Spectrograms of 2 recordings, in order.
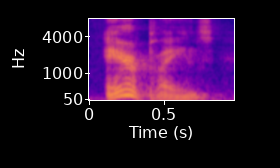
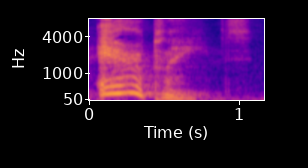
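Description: First: AIRPLANES at an ordinary pitch, rising at the end; questioning echo. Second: AIRPLANES announced high, falling at the end; excited, high-pitched correction; excited exclamation. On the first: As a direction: echo the word as a puzzled question. Other character echoes it as question. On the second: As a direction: burst out with the news in high excitement. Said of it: "she interrupted excitedly". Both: A narrator's reading.

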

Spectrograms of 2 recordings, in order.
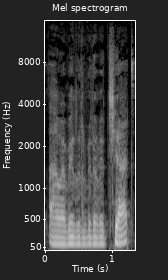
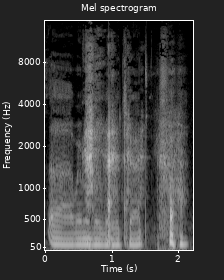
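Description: First: Said in the usual way. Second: Dropped low and soft, muttered; quiet aside. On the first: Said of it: "first take of the line". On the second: Shown as a demonstration. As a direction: throw it away under the breath. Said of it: "repeats his own line".

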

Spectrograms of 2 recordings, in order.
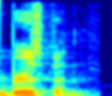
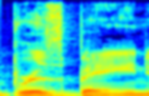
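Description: First: "Brisbane" with a reduced ending, like "Briz-bn"; local Brisbane. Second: "Brisbane" with a long second syllable, like "Briz-bain"; spelled-out Brisbane. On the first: Host shows guest the local way, "Brisbane" said as "Briz-bun". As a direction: shorten the second syllable of "Brisbane" to "bun". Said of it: "you're in Brisbane". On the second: Host shows the outsider's mistake, "Brisbane" said as "Briz-bain". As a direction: say "Brisbane" to rhyme with "rain". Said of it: "you're not in Brisbane". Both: Shown as a demonstration.

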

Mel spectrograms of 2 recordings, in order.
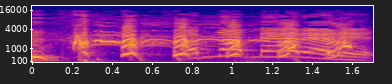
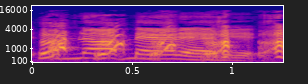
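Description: First: Slow, laughing drawl. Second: Said in the usual way. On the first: Real, not acted. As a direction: laugh through it. Laughing, repeated.

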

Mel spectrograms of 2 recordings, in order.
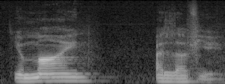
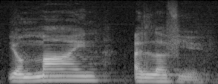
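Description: First: Even softer, fading to a hush; tender voice dying away to a hush. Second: Soft, tender whisper of love. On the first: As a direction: let it fade almost to nothing. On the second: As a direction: say it gently, like a lover's promise. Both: Retold or imitated. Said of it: "the phrase that she heard the voice saying".

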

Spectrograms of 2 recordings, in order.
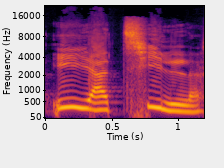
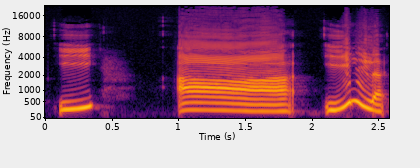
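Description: First: "y a-t-il" drawn out slowly with a T linking a to il; added T. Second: "i a il" as separate vowel sounds, no T; no linking T. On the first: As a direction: bridge the vowels in "y a-t-il" with a T. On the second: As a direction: say "i", "a", "il" apart, without a T between. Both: Shown as a demonstration. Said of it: "you need to add the T".

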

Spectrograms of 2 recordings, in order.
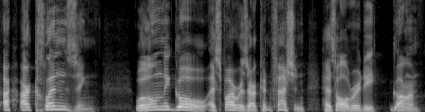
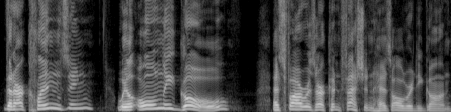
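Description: First: Slower and lower, pressing each word; slow repeated emphasis. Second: Slow, weighty, every word leaned on; slow emphatic teaching line. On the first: Preacher repeating his point, lower and deliberate. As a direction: repeat it slowly so it sinks in. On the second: Preacher to congregation, slow and weighty. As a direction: drive the key truth home slowly. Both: Shown as a demonstration. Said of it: "Did you see that?".

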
